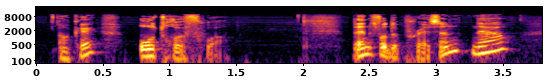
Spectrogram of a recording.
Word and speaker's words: autrefois: Okay, autrefois, so A-U, autrefois, final S not pronounced. Okay, autrefois.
